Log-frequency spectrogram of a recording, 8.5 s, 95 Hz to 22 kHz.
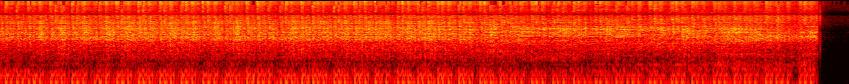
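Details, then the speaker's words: Harley-Davidson XR1200 V-twin at idle outdoors: loud uneven clattering from the primary over lumpy idle; oil clean with no metal, suspected primary chain slapping worn tensioner. "working on the Harley again still trying to chase down this noise that the primaries making"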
